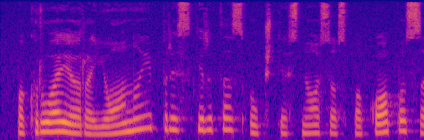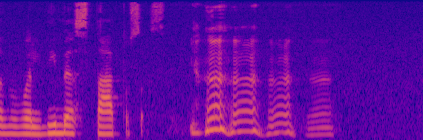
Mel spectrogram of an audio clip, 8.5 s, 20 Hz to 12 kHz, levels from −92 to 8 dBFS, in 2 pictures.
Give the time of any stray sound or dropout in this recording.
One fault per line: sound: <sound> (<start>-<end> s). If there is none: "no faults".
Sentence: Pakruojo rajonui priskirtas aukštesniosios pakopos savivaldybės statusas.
sound: laugh (6.1-7.6 s)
